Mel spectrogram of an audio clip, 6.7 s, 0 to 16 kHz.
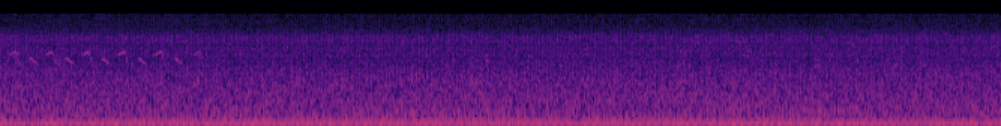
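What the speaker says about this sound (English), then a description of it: "the game's just moving the harvester and that tractor for me" A harvester and a tractor in the Farming Simulator 17 video game run with a steady, low engine drone at an even level throughout, with no talk over it.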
